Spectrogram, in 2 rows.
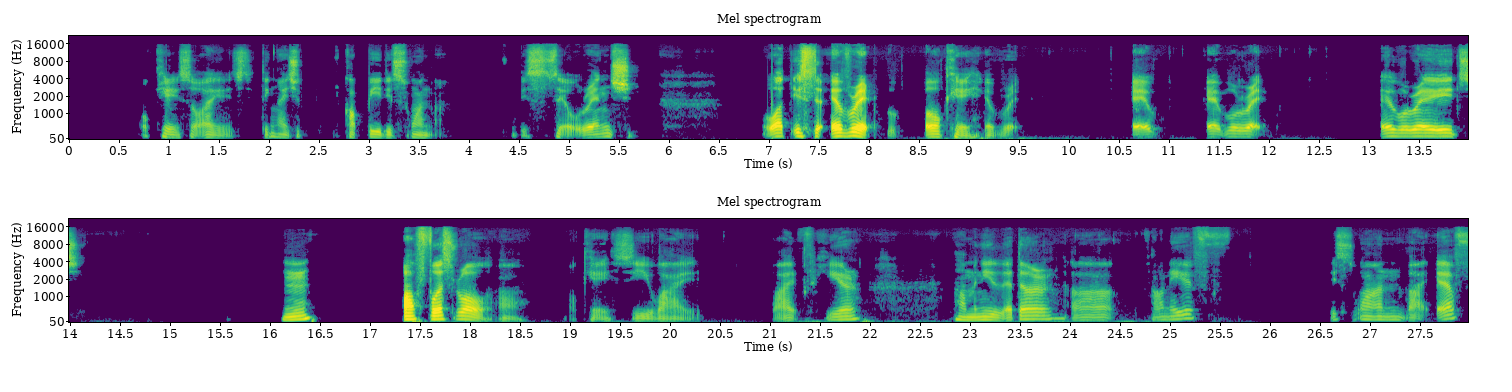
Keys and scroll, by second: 0.4 ctrl+Return, 2.3 ctrl+c, 3.0 Escape, 4.5 ctrl+Left, 4.7 ctrl+Left, 9.6-12.4 typing, 13.0 Down, 13.2 Tab, 13.7-14.9 typing, 19.7 BackSpace, 20.3 BackSpace, 21.1 Tab, 23.5-27.9 typing, 26.2 ctrl+v, 27.2 Down.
